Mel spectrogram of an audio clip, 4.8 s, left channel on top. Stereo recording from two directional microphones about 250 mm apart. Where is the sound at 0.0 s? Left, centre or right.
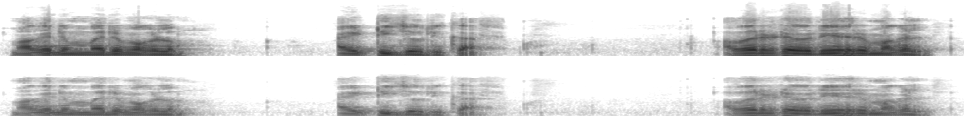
Left.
